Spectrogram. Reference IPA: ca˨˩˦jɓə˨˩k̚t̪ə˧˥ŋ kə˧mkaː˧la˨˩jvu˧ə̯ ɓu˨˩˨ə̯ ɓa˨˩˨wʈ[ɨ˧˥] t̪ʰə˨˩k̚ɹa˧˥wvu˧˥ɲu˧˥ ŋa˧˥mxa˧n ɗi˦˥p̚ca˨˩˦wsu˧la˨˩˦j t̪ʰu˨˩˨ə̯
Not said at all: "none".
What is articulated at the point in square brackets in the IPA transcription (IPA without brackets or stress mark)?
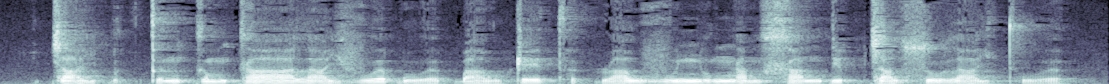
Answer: e˧˥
